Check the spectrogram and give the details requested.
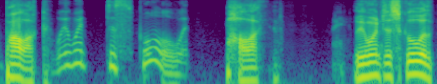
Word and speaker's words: Pollock: in 1957 the Pock family. Wait, why are you using that voice? I don't know because just read. I don't know how to pronounce it. It's P O Lock. Yeah, Pollock.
